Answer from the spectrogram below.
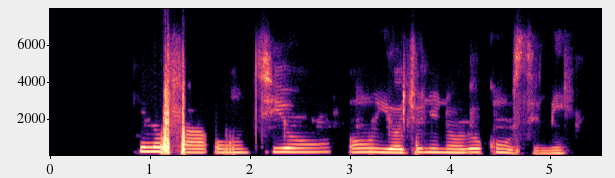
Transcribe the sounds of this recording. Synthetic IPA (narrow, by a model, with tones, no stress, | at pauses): ki˦lo˦fa˧o˧hũ˧tʰi˦o˦ | õ˦jɔ˧d͡ʒu˦nĩ˦nũ˦˧ɾo˦kũ˦o˨sĩ˨mĩ˧˦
